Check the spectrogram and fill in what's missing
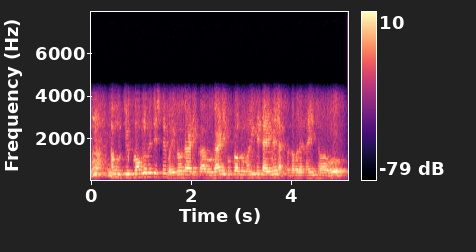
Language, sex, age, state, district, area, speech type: Nepali, male, 18-30, West Bengal, Darjeeling, rural, conversation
